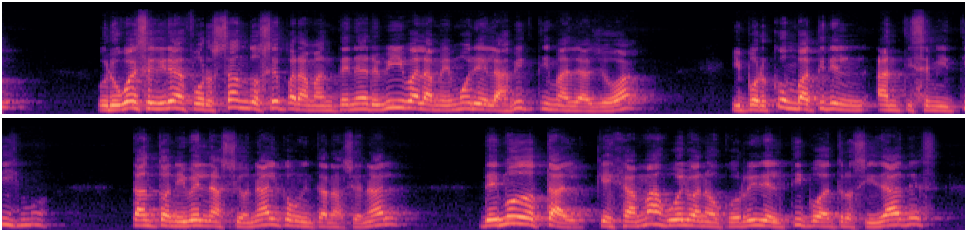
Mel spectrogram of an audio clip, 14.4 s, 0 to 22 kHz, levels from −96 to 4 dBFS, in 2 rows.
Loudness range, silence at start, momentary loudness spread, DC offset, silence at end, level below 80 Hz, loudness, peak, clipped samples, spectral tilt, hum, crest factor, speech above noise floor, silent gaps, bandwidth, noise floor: 4 LU; 0 s; 10 LU; under 0.1%; 0.25 s; -74 dBFS; -24 LUFS; -8 dBFS; under 0.1%; -6 dB/octave; none; 18 dB; 47 dB; none; 13.5 kHz; -71 dBFS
